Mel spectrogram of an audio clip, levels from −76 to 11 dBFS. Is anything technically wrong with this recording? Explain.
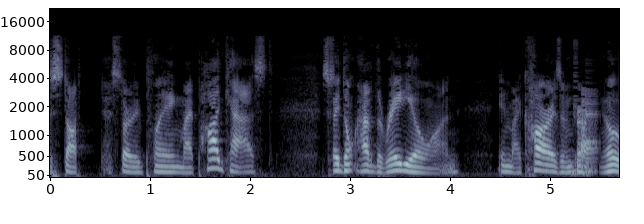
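Yes, two problems. Throughout, the speech sounds rough and grainy, with a hiss filling the gaps between harmonics and a thin, synthetic top end. That's likely low-delay AAC compression, AAC-ELD at something around 32 kbps, where short frames can't resolve pitch detail well.

Then there's AAC frame loss with concealment. At 2.79 to 2.85 s, just before "I don't have the", about 40 ms goes missing and the decoder patches it from the last good spectrum, leaving a brief smeared, phasey blip. From 5.21 to 5.57 s it's worse: about 200 ms lost across roughly 280 ms, the longest gap around a tenth of a second, so the sound decays and fades back unevenly.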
